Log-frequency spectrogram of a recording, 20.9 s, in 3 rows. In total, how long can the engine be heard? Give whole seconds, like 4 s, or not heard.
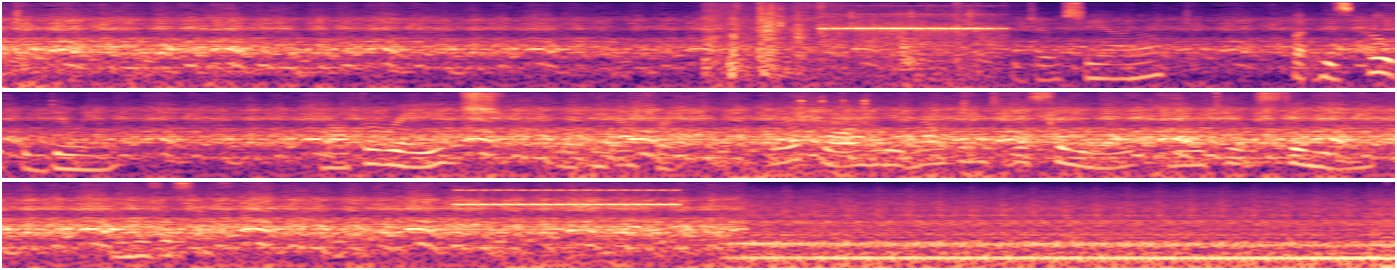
21 s.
